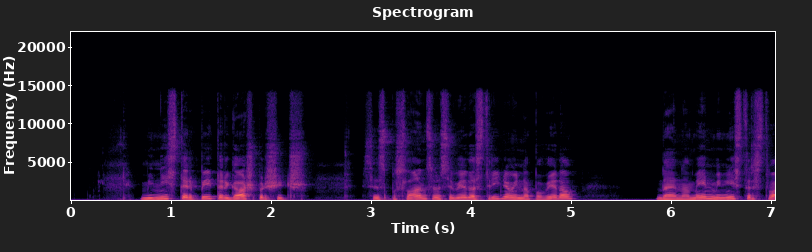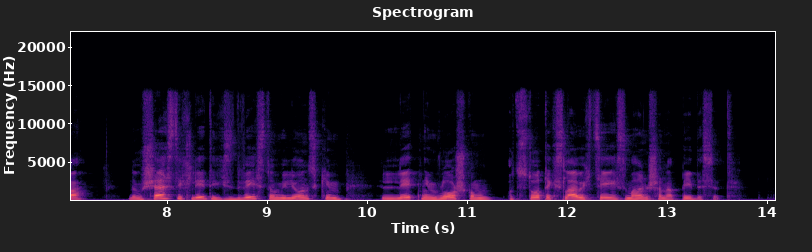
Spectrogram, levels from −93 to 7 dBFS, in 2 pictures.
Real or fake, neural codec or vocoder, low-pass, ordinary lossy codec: real; none; 14.4 kHz; none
